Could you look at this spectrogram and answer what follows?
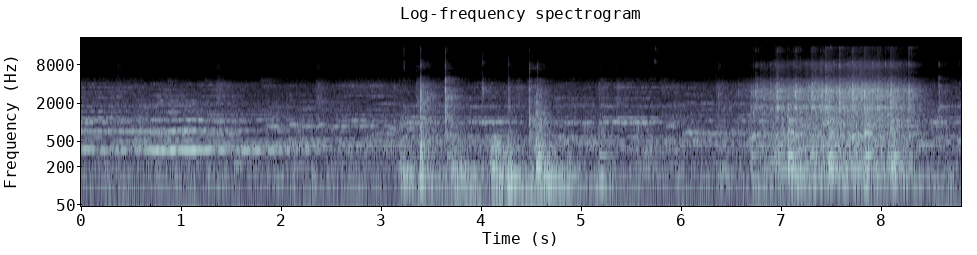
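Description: A sewing machine stitches fabric for a baby face mask, a close whirring hum with intermittent tapping and thumps and a louder run of stitching toward the end.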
